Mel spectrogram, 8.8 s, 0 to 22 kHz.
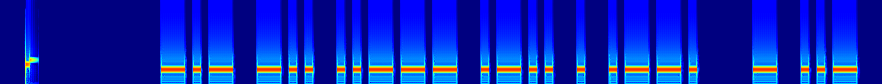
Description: Morse code, heard as a keyed tone, about 15 wpm, 700 Hz. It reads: KD2LEP TU
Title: Common QSO Phrases Encore 15wpm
